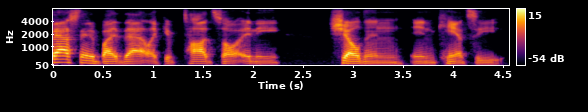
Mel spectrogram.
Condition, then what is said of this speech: No condition.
